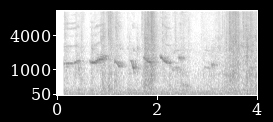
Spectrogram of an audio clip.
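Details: Papillon puppy whimpering indoors: thin, high, whistle-like whines that slide downward, given in short bursts of four or five cries over a few seconds, with faint rustling between them.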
